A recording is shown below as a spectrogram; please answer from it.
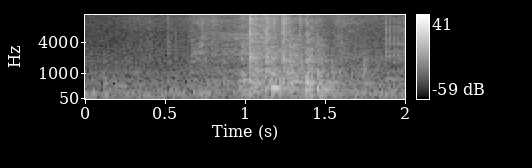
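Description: Brief rustling and light knocking as a plastic toy figure is picked up off a table, starting about half a second in and fading near the end.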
